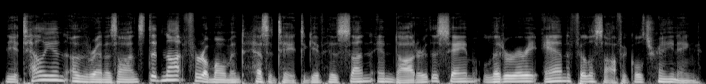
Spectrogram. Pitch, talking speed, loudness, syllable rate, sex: 125 Hz, 195 wpm, -17 LUFS, 6.0 syllables/s, male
